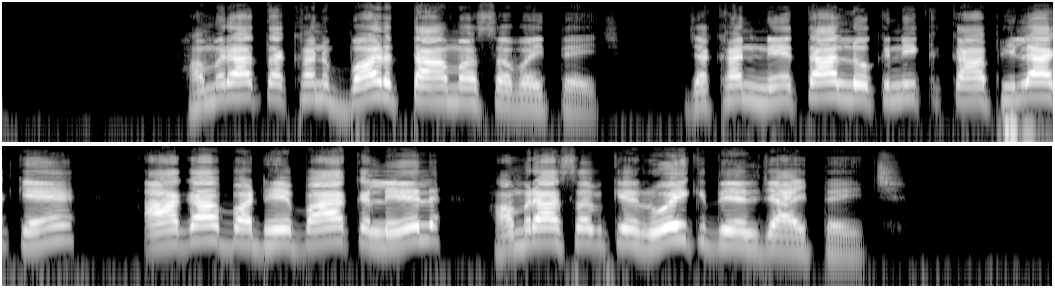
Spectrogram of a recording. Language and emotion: Maithili, angry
